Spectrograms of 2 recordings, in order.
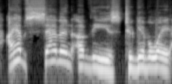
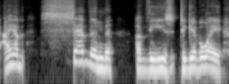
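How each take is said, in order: First: Said in the usual way. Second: "seven" stretched out for emphasis; stress on seven. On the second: Real, not acted. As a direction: draw out "seven", then finish the phrase. Repeats count for emphasis.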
